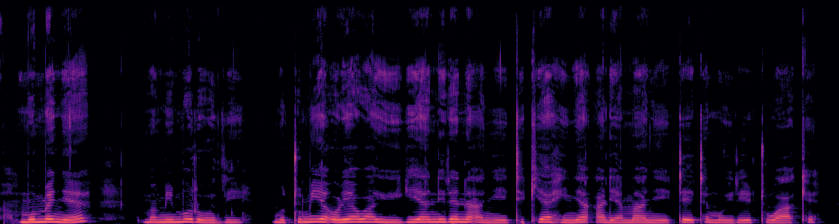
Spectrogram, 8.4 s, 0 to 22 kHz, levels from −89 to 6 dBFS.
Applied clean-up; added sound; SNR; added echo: none; none; none; none.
